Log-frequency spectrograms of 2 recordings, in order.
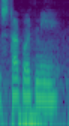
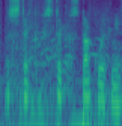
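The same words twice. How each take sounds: First: Said in the usual way. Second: Tripping over the words; stumbling on stick, stuck; stutter. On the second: Real, not acted. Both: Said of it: "stuttering like a fool there".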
